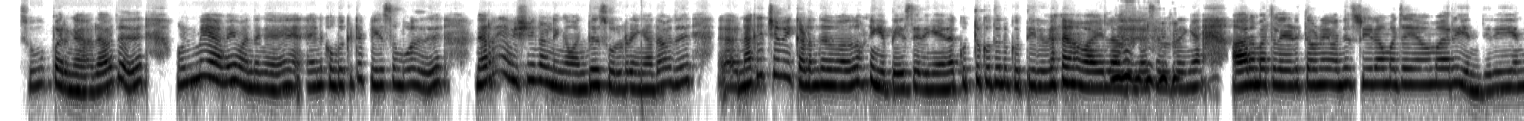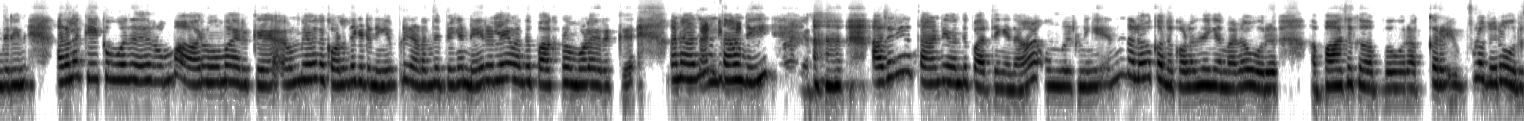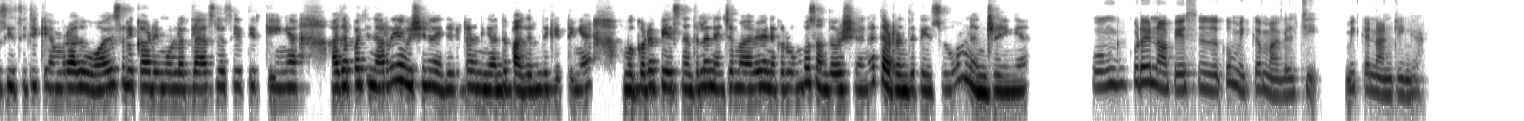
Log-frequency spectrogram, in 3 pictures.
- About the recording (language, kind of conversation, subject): Tamil, podcast, குழந்தைகளை பள்ளிக்குச் செல்ல நீங்கள் எப்படி தயார் செய்கிறீர்கள்?
- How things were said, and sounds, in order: laughing while speaking: "குத்து குத்துன்னு குத்திருவேன் வாயில. அப்படின்லாம் … பார்க்கணும் போல இருக்கு"; laugh; other background noise; chuckle; in English: "வாய்ஸ் ரெக்கார்டிங்"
